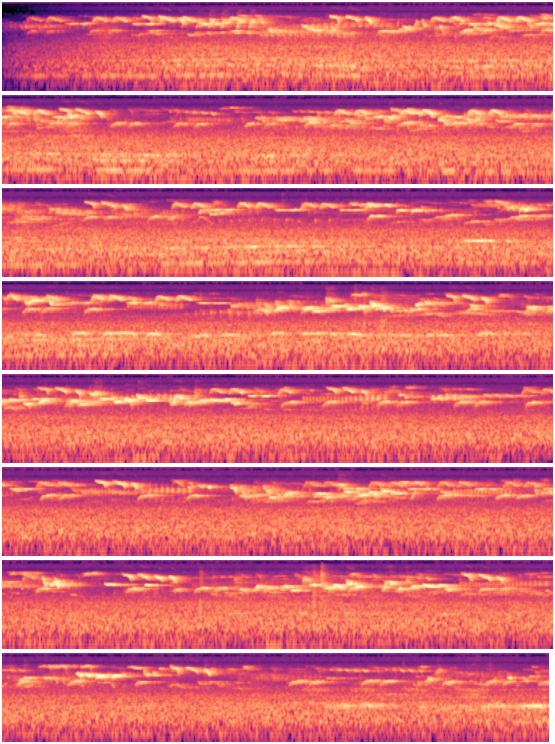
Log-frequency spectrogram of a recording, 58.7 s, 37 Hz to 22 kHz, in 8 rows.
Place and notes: Recorded during the flypath closure week due to the ash cloud
Recorder: Edirol R4 Pro
Microphones: Oktava MK-012 in Bluround® setup
Greater London, UK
